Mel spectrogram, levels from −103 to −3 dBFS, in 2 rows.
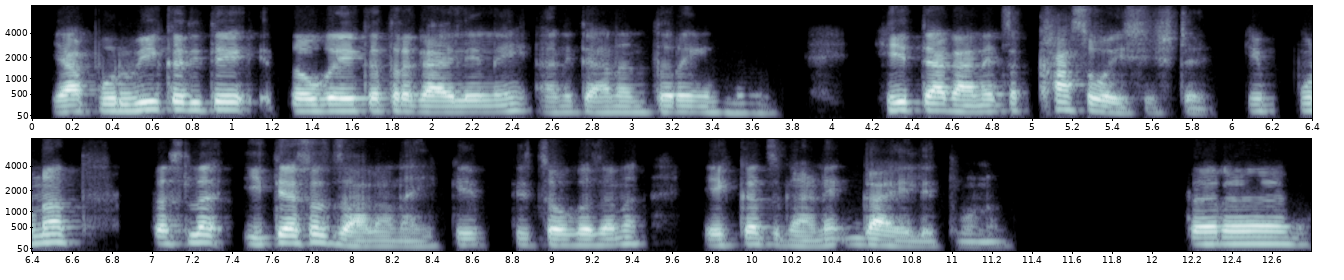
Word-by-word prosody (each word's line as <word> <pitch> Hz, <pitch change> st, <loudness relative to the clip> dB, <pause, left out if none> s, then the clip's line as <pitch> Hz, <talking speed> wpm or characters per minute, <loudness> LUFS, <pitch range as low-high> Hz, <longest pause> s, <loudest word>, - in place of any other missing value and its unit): यापूर्वी 135 Hz, +5 st, +3 dB
कधी 155 Hz, -1 st, +3 dB
ते 155 Hz, -1 st, +5 dB
चौघं 130 Hz, +1 st, +3 dB
एकत्र 130 Hz, -1 st, +3 dB
गायले 115 Hz, 0 st, +3 dB
नाही 130 Hz, +3 st, -7 dB
आणि 110 Hz, +1 st, -11 dB
त्यानंतरही 110 Hz, +1 st, -2 dB
नाही. 95 Hz, -3 st, -18 dB, 0.6 s
हे 155 Hz, -, +5 dB
त्या 145 Hz, -, +6 dB
गाण्याचं 125 Hz, -1 st, 0 dB
खास 160 Hz, -1 st, 0 dB
वैशिष्ट्य 100 Hz, -1 st, -2 dB
आहे 90 Hz, +9 st, -15 dB
की 130 Hz, -, -19 dB
पुन्हा 155 Hz, +4 st, +1 dB, 0.5 s
तसला 160 Hz, +4 st, 0 dB, 0.2 s
इतिहासच 155 Hz, +5 st, +1 dB
झाला 95 Hz, +1 st, 0 dB
नाही 90 Hz, 0 st, -14 dB
की 120 Hz, -, -7 dB, 0.2 s
ते 120 Hz, -, -12 dB
चौघ 115 Hz, 0 st, +1 dB
जण 115 Hz, +4 st, -1 dB, 0.4 s
एकच 115 Hz, +2 st, -3 dB
गाणे 100 Hz, +4 st, -6 dB
गायलेत 95 Hz, -2 st, +1 dB
म्हणून. 85 Hz, 0 st, -16 dB, 0.9 s
तर 130 Hz, +1 st, +3 dB
अ 135 Hz, 0 st, +3 dB
120 Hz, 150 wpm, -22 LUFS, 110-135 Hz, 0.9 s, त्या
